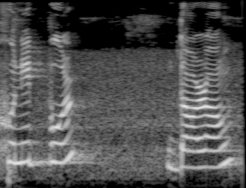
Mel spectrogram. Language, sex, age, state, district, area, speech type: Assamese, female, 18-30, Assam, Sonitpur, urban, spontaneous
